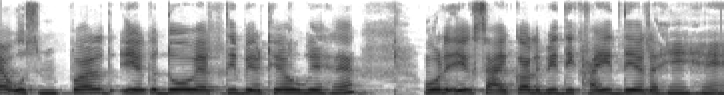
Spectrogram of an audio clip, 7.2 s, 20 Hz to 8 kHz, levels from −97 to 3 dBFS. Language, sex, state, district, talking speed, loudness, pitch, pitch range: Hindi, female, Jharkhand, Deoghar, 130 wpm, -13 LUFS, 250 Hz, 240-255 Hz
